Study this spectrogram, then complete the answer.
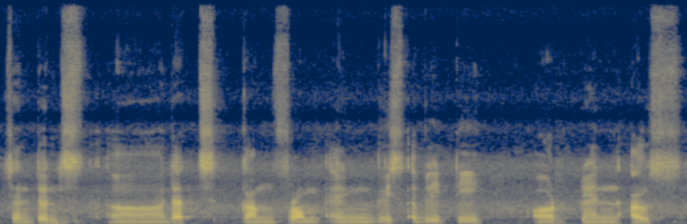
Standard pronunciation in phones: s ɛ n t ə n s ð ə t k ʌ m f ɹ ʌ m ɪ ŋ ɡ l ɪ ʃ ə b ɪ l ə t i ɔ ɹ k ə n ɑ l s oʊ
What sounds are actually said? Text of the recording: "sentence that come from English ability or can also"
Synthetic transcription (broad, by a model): s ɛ n t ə n s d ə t k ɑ m f ɹ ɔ m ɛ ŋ ɡ l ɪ s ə b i l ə t i ɔ ɹ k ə n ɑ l s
